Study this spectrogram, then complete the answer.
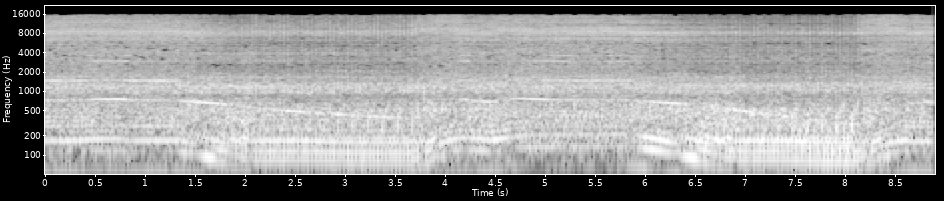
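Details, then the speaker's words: VW 2.0 TDI BKP 140hp diesel with seized turbo geometry and loss of power but no fault codes, running before turbo cleaning: high metallic ring over the clatter rising and falling with revs; owner suspects something blocked, worn turbocharger ringing. "here it's very strange that we have that sound and I didn't have no chords but I have a loss of power so it could have been that this thing here is blocked or something like that I'm not sure"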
